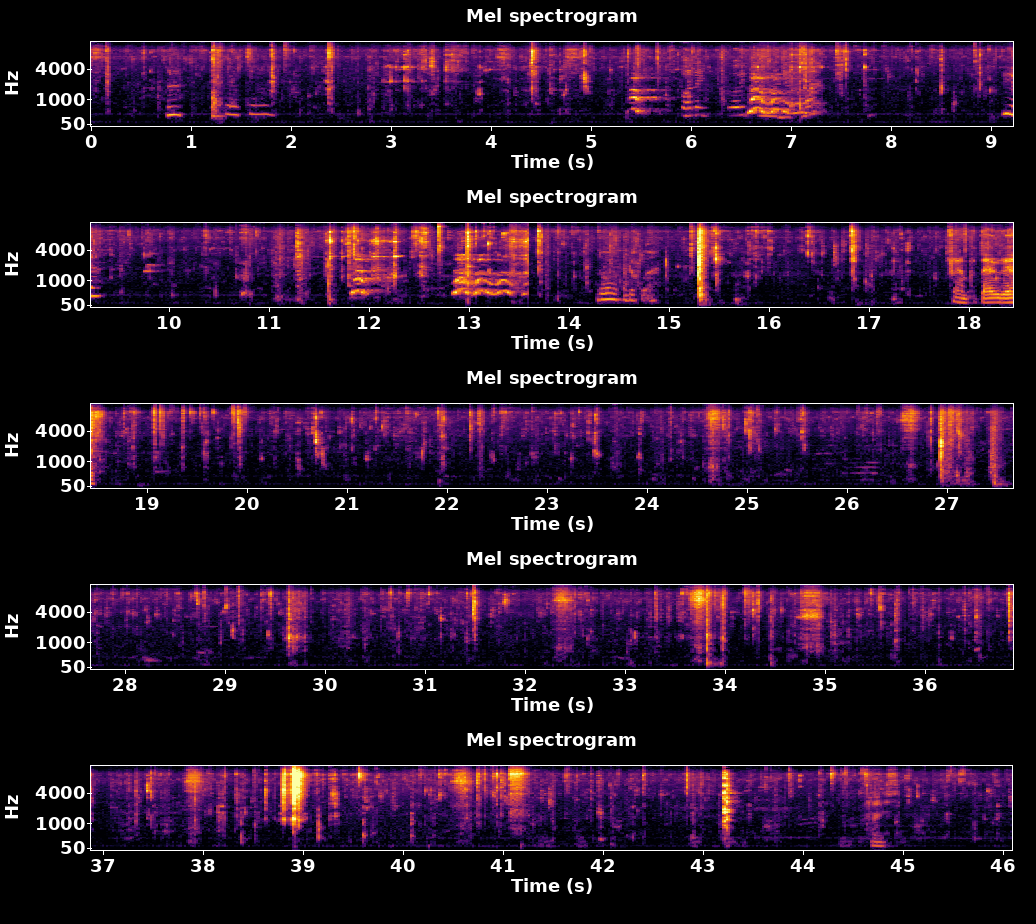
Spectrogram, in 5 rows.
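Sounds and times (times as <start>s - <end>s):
shrimp shell crackling: 38.5s - 39.9s
sharp shell cracks: 38.7s - 39.1s.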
